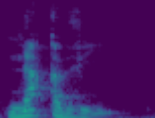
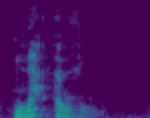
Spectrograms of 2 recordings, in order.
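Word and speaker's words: Na'vi: And so the correct pronunciation is Navi, where there's a sharp break after the A. It's not Navi, it's Navi.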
